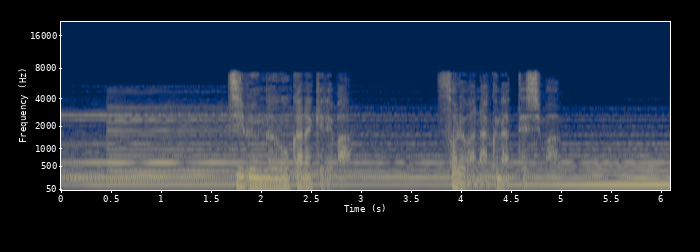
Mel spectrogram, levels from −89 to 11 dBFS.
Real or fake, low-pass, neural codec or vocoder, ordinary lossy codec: real; 7.2 kHz; none; none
